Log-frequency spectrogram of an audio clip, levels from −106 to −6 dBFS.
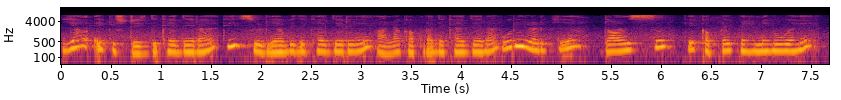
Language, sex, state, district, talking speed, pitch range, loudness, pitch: Hindi, female, Bihar, Begusarai, 220 wpm, 180-245 Hz, -29 LUFS, 195 Hz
